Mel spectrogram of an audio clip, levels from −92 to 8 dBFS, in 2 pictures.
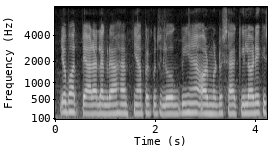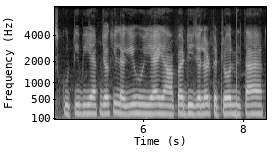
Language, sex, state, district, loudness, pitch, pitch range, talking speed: Hindi, female, Bihar, Saharsa, -20 LUFS, 185 Hz, 180-190 Hz, 225 wpm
